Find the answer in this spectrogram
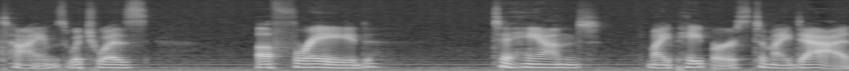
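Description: A very slow woman's voice, very deep and low in pitch, bright and sharp in tone, with fairly even intonation. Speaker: podcast host, author. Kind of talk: casual chat; promotional outro. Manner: clear, articulate.

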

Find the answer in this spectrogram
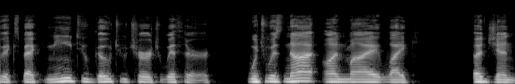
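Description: A man speaks in a normal speaking voice at a medium pitch and a moderate pace. The sound is dry and close, with no echo. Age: 40s. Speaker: podcast host. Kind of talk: casual chat. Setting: studio.

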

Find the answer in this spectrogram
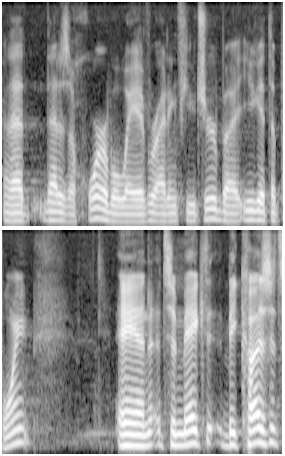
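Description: A man with a Southern US accent at a fairly quick pace, on a very clean recording with a silent background. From US South. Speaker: pastor. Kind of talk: sermon.

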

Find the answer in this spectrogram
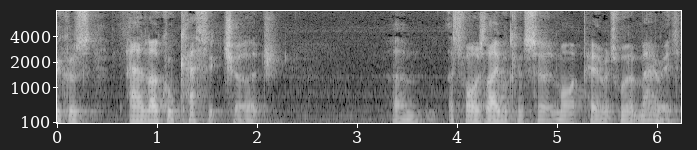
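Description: The man's voice is somewhat breathy, at a medium pitch. His pitch variation is ordinary. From London.

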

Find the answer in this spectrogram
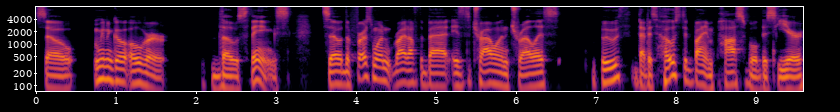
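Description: A normal speaking voice comes through at a fairly slow pace with ordinary pitch variation on a very clean recording with a silent background. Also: man. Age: 20s. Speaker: podcast host. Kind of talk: casual solo podcast talk. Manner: conversational with filler words.

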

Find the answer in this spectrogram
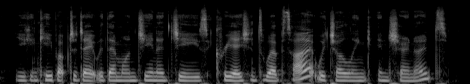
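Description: A woman with an Australian accent talks at a fairly quick pace and medium pitch, her voice dry and close with no echo on a very clean recording over a silent background. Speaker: podcast host. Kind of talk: scripted intro narration. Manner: fast-talking; enthusiastic, bubbly.

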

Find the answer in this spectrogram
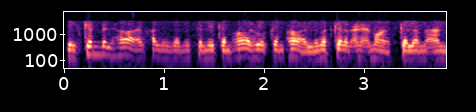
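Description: A man at a medium pitch talks very fast with fairly even intonation. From Oman. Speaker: poet and engineer. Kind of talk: radio interview.

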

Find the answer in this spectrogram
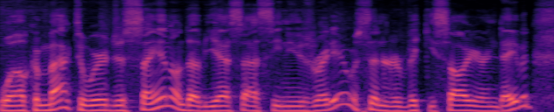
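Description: Against a quiet background, a man speaks in a plain, everyday voice at medium pitch with ordinary pitch variation. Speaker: radio host. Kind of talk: casual radio talk show chat. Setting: radio studio.

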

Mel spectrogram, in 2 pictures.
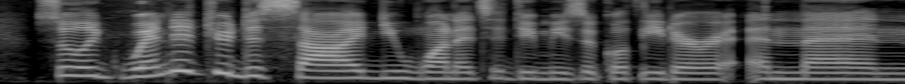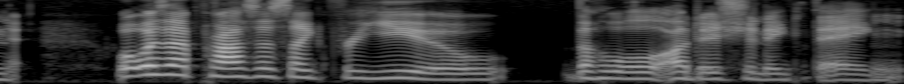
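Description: An ordinary speaking voice from a woman, fairly quick with ordinary pitch variation, dry and close with no echo on a very clean recording with a silent background. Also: medium pitch for a woman. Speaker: student podcast host. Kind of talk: casual chat.

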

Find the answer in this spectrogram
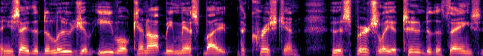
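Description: At a fairly quick pace, a man with a normal speaking voice and medium pitch talks with fairly even intonation over a quiet background. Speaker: radio interviewer host. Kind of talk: radio interview.

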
